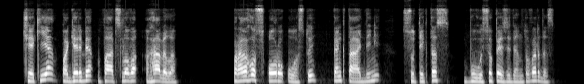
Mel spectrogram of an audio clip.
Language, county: Lithuanian, Telšiai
